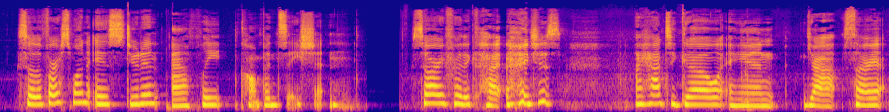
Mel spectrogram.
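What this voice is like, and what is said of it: Sore, slightly raspy voice. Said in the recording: “my voice is very sore from talking for a long time straight. So if it's a little bit raspier”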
